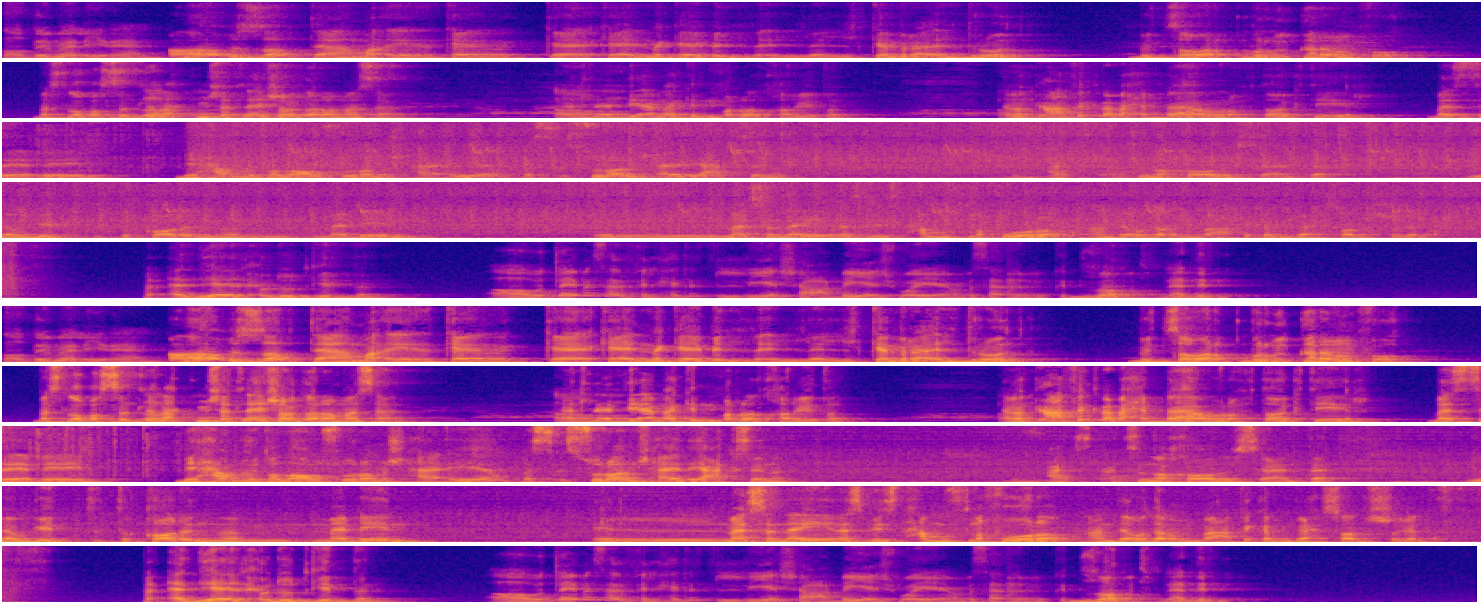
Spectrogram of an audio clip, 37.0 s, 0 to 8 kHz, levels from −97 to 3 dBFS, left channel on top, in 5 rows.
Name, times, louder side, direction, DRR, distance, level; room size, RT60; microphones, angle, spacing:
voice 1, 0.0-0.8 6.2-6.4 7.9-8.6 10.1-11.0 12.4-12.8 14.9-15.2 19.8-20.7 32.0-35.7, equal, ahead, 0.4 m, -35 dB
voice 2, 0.8-5.2 5.6-7.1 7.6-9.5 10.2-11.7 12.4-14.2 14.5-15.3 15.7-18.8 20.0-21.7 22.1-24.3 25.1-29.4 30.3-31.5 34.9-35.3, right 5 dB, 55° right, 0.6 m, -25 dB
sound 1, 5.5-17.5, left 2 dB, 90° left, 2.9 m, -55 dB
sound 2, 14.7-17.0 17.5-17.8 18.1-18.2, right 7 dB, 90° right, 2.0 m, -46 dB
sound 3, 15.7-29.7, left 6 dB, 55° left, 1.1 m, -35 dB
13.5 x 7.3 x 6.4 m
head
